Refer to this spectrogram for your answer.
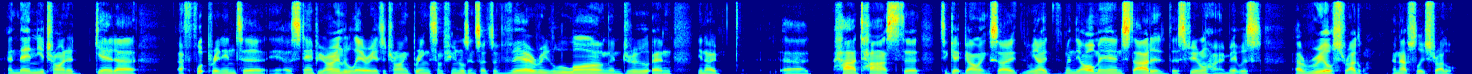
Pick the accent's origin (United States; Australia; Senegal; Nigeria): Australia; Melbourne, Victoria; I was born in Melbourne, uh, born, uh, in Dandenong Hospital, actually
